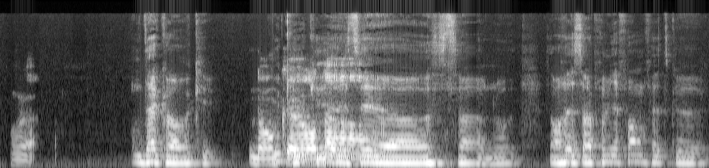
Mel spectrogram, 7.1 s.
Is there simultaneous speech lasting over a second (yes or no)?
yes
